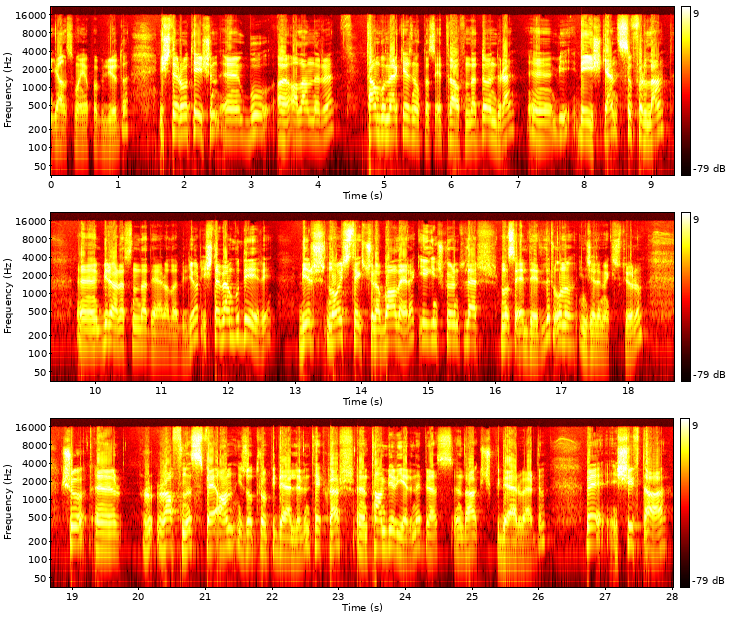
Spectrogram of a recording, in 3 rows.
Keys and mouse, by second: 16.2-17.8 middle drag, 17.8-19.6 drag, 21.2-23.0 drag, 27.6 shift+a.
